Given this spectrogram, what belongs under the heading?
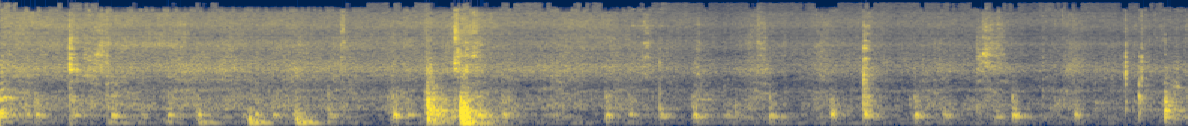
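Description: Turmeric and coriander powder fry in oil for a methi pulao. A soft sizzle runs under repeated close spoon scrapes and taps against the pan, irregular but steady, with no talking.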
